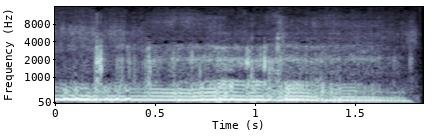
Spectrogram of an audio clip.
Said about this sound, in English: Does that sound like your dog? Is that like a, what was that? I don't know. It was a Halloween dog. It sounded like a motorcycle.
